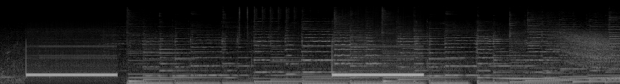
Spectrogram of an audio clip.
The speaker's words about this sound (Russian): Сейчас вас соединят с жителем Петербурга.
